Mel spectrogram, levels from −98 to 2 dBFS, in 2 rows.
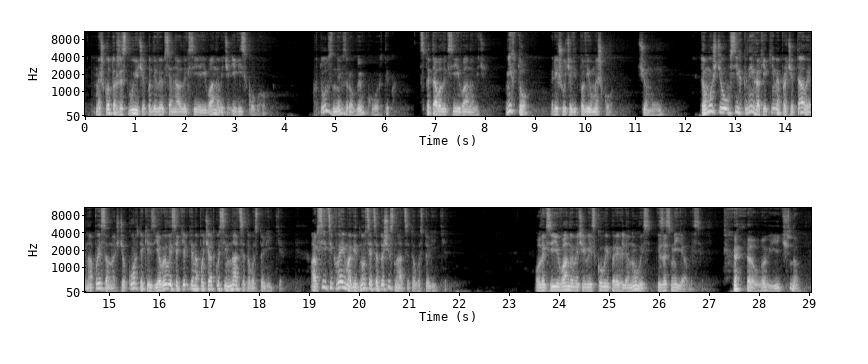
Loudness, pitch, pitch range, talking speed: -22 LUFS, 110 Hz, 100-140 Hz, 110 wpm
